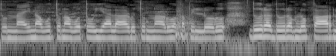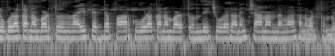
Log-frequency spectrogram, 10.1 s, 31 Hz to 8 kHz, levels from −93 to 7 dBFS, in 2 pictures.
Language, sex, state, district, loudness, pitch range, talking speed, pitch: Telugu, female, Andhra Pradesh, Anantapur, -26 LUFS, 180-190 Hz, 120 wpm, 185 Hz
